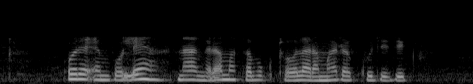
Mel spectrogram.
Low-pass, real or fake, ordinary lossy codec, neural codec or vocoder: 3.6 kHz; real; MP3, 24 kbps; none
